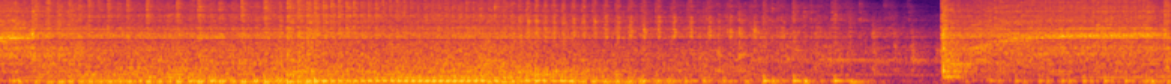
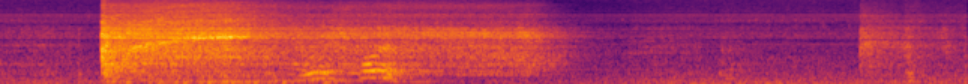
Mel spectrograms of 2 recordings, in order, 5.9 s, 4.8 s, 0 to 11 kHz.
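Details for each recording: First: Craftsman 24-inch 9 HP snowblower that wouldn't run, under repair with temporary wiring of the coil kill lead: engine sags and nearly stalls, catches again with a quick rise in revs, then settles into an even, steady beat; now running normally. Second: Craftsman 24-inch 9HP snowblower after a thread repair, primed and choked, gas on: couple of seconds of harsh cranking then silence, no catch; won't start.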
